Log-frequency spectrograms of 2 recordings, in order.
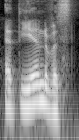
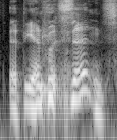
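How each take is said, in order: First: Said in the usual way. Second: Imitating a voice giving out at sentence end; running out of voice. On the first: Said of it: "I was gonna say". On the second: Interviewer imitating the actor's old voice, running out of voice. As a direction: let the voice run out on "sentence". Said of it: "then I would run out of voice".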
